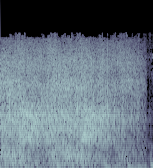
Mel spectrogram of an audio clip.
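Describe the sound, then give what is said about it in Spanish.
The Socialist benches in parliament give the president a standing ovation, a dense, continuous wash of clapping that holds steady at full volume for about three seconds, then cuts off sharply. “Enfrente, los aplausos en pie de la bancada socialista al presidente.”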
